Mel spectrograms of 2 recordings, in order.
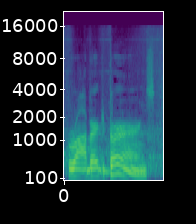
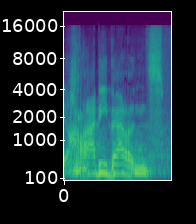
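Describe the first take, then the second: First: Said in the usual way. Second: Put-on slow Scottish accent with rolled R. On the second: Preacher quoting his father's name for the poet, Scottish accent. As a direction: say it as a Scot would. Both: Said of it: "or as he would say".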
